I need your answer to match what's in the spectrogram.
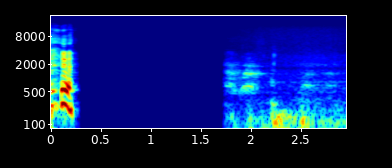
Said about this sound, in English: Luna goes outside and immediately starts barking at the wind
